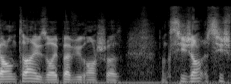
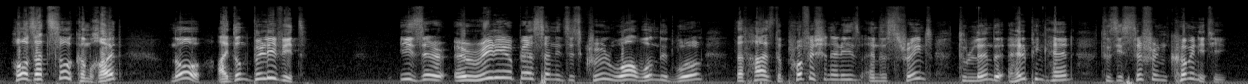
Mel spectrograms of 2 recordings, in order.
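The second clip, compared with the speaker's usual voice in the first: fake, bad Russian accent, very high and loud; 10 semitones higher, 5 dB louder than usual. Voicing a character who reacts to a player fixing something; bad Russian accent. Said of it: "C'est pas du tout l'accent russe que je fais".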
